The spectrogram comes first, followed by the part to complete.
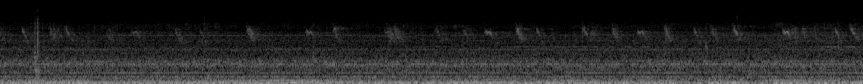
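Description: Steady outdoor background at a waterside pier: a low rumble with a faint constant hum, and frequent short high chirps, two or three a second, with an occasional click.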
